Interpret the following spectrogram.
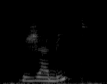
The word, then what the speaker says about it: j'habite: la première personne du singulier on l'aura donc j'habite on ne prononce pas le donc on habite elle habite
